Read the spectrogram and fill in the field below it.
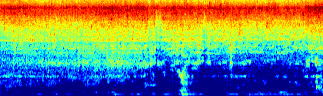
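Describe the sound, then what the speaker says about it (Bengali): Onion frying lightly in a pan, a steady, loud broadband sizzle throughout with occasional soft clinks of stirring and no talking. "পেঁয়াজটা আমি হালকা করে ভেজে নেব।"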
